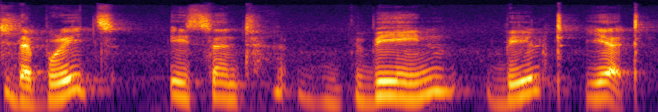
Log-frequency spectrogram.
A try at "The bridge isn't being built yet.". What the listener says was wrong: Very good. One more time, more confident because you said it perfectly.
